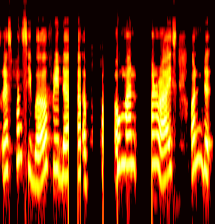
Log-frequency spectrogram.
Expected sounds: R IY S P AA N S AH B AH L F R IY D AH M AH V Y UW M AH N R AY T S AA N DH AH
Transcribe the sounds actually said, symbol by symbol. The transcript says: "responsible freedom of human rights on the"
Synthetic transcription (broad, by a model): R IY S P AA N S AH B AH L F R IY D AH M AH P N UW M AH N R AY T S AA N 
